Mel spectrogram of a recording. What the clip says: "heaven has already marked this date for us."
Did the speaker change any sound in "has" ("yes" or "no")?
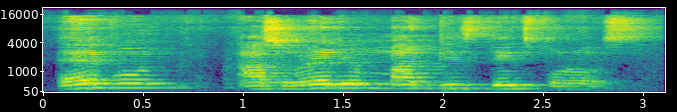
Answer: yes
